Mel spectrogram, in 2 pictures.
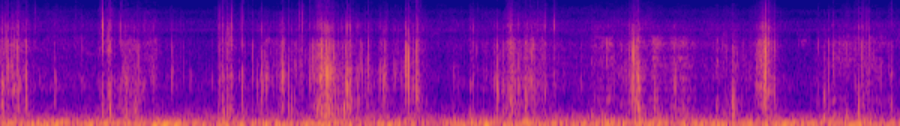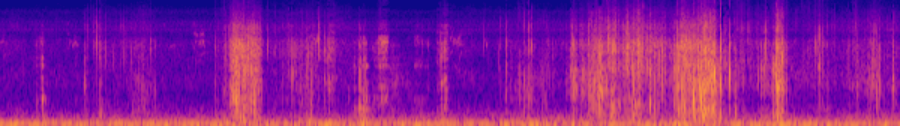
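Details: Crunching footsteps on gravel or leaves continue steadily, with rustling and scraping over a low outdoor rumble.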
